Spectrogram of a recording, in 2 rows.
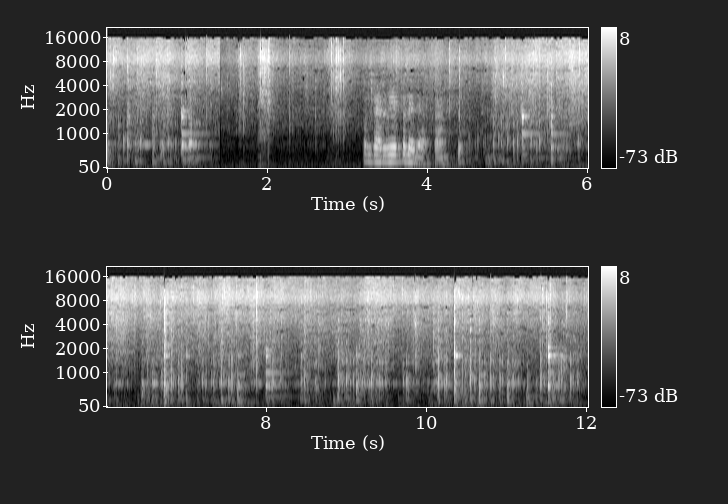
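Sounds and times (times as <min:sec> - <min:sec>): wooden spatula scraping a pan: 0:00.0 - 0:01.4, 0:04.3 - 0:12.0
vegetables sizzling in hot oil: 0:00.0 - 0:12.0.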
